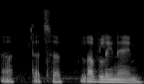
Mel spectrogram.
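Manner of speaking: normal talking voice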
